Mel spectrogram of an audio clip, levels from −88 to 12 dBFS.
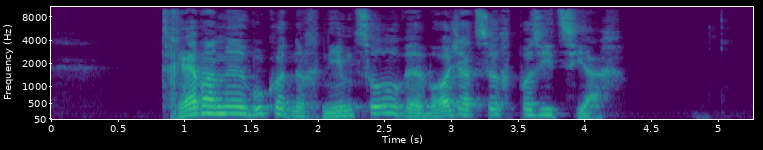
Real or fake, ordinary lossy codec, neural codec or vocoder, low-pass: fake; MP3, 64 kbps; vocoder, 44.1 kHz, 128 mel bands every 256 samples, BigVGAN v2; 9.9 kHz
